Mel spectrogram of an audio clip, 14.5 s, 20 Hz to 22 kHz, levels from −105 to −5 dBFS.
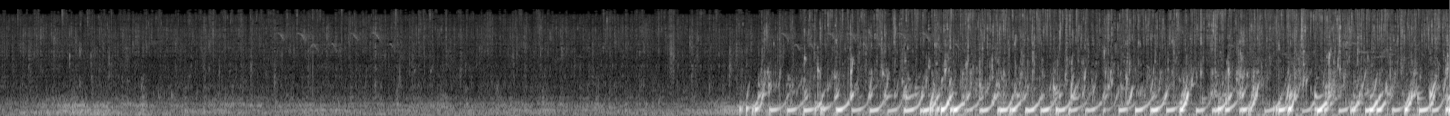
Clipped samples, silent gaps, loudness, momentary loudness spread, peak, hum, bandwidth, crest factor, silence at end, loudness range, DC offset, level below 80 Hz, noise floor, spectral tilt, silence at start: under 0.1%; none; -19 LUFS; 11 LU; 0 dBFS; none; 14.5 kHz; 20 dB; 0 s; 12 LU; under 0.1%; -52 dBFS; -53 dBFS; -8 dB/octave; 7.4 s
